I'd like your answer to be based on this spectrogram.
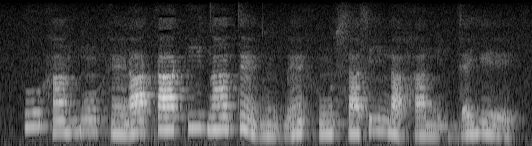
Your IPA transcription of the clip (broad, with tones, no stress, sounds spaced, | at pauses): u˦ h ã˧ ɡ͡b ũ˧ h ɛ̃˨ ɾ a˧ k a˦ k i˦ d ã˦ t ɛ̃˦˨ d ũ˨ ɡ͡b ɛ̃˨˦ h ũ˧ s a˧ s i˦ n a˦˨ h a˧ n i˨ ɡ ɛ˨˦ j e˦˨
